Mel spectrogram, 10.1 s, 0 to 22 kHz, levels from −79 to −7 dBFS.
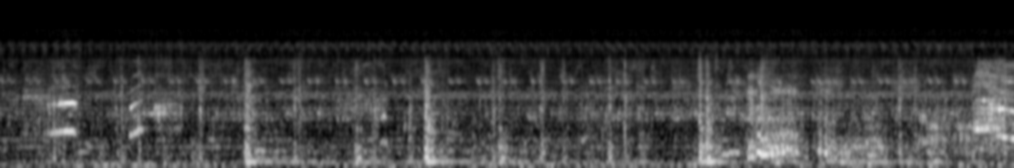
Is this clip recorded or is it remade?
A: remade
